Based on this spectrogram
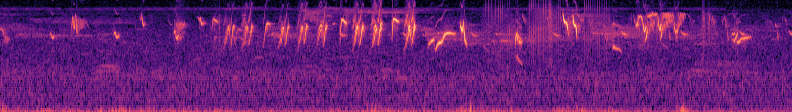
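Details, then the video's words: Bluethroat giving a series of rapid, repeated sharp high notes that speed up into a ringing burst, followed by twittering, slurred and buzzy phrases. "Bluethroat Call"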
